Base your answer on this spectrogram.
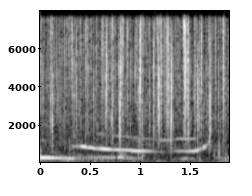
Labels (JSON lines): {"label": "biophony", "recorder": "SoundTrap 300"}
